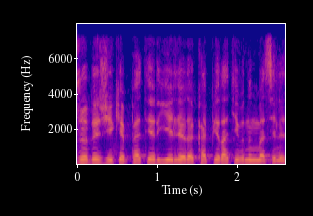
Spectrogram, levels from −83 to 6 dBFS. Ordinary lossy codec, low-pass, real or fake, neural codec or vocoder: none; 7.2 kHz; real; none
